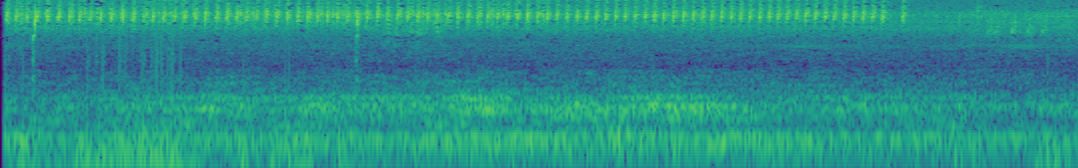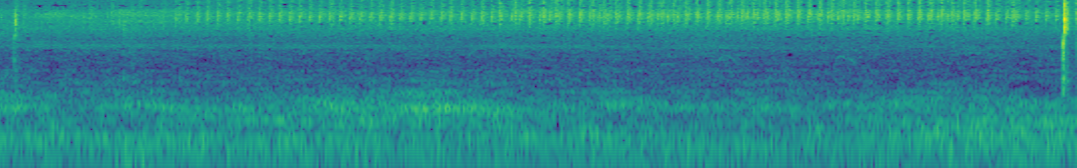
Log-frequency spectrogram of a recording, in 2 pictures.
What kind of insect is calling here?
cicada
